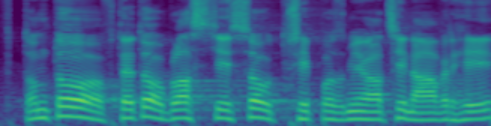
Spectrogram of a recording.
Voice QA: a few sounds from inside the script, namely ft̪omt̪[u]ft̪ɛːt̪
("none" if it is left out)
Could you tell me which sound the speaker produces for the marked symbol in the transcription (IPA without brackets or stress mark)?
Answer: o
